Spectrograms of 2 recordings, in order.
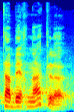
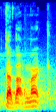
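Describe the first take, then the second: First: The word is said in full, ending in '-nacle'. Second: The word is clipped, ending in a short '-nak'. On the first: An outsider imitating the swear word. The speaker calls it wrong. "quand les Français veulent imiter le sacre québécois, par exemple, ils vont dire tabernacle" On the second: The way locals actually say the swear word. The speaker calls it right. "on dit tabarnak"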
